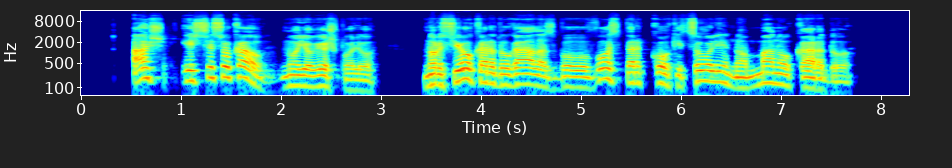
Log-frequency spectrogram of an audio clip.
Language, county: Lithuanian, Marijampolė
